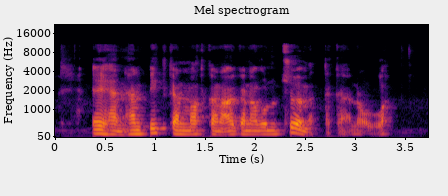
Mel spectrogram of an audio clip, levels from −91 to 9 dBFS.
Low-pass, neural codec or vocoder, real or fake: 10.8 kHz; autoencoder, 48 kHz, 128 numbers a frame, DAC-VAE, trained on Japanese speech; fake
